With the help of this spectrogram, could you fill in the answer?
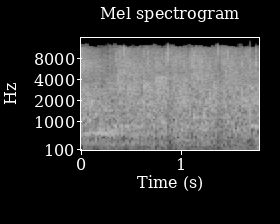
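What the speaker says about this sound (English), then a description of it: "I'm waiting for a clap." Congregation clapping at a church revival service, a dense, continuous patter of many hands, fairly loud, with voices faintly mixed in.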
